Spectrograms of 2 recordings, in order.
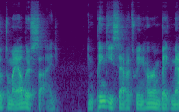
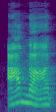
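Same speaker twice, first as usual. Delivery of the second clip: innocent; 12 semitones higher, 12 dB louder than usual. Acted. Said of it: "she said innocently".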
